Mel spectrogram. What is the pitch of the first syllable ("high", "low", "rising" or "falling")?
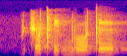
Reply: low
